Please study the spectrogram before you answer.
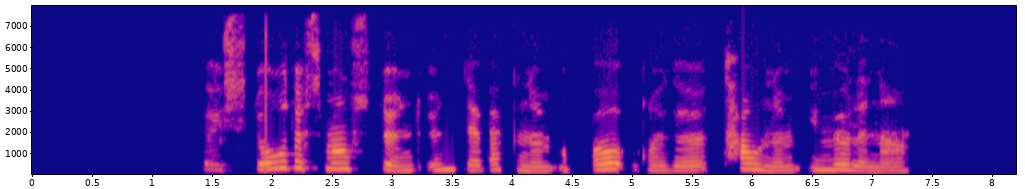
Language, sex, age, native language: Icelandic, female, 20-29, German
